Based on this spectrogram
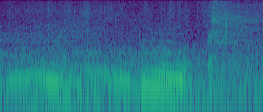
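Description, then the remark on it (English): A dairy cow in a barn, eating silage, gives a long, low moo lasting nearly two seconds, fairly loud, followed by a short rustle of feed. “greedy old Ellie tucking into her silage”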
